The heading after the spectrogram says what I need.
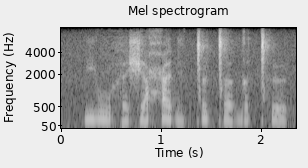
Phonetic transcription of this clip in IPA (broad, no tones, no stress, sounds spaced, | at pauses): j u h ɛ ʃ ɛ ħ ɛ ɗ e̤ ǀ ʏ ǀ ɜ ɡ ɜ ǀʰ ʏ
